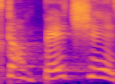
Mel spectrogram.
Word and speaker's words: Campeche: So I think one night I said Campeche instead of Campeche. Phone would ring off the hook. It's Campeche, sinvergüenza, sellout.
